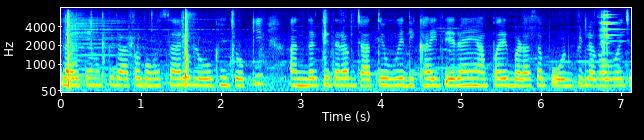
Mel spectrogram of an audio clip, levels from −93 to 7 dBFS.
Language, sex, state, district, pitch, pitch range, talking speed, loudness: Hindi, female, Bihar, Purnia, 245 Hz, 240-250 Hz, 235 wpm, -26 LUFS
